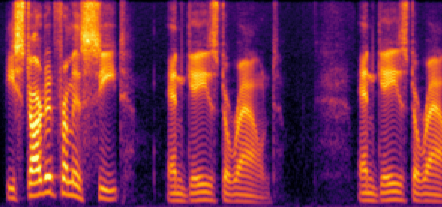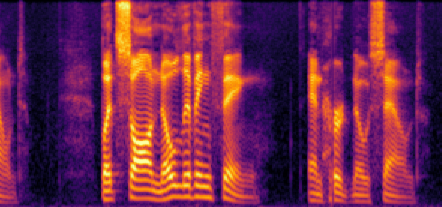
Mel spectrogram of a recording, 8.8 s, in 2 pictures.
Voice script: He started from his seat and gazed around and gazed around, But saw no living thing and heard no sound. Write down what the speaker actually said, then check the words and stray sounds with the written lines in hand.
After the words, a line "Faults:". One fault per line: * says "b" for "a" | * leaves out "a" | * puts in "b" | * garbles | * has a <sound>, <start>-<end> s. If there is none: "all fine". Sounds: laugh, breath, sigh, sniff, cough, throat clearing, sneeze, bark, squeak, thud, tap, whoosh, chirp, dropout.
He started from his seat and gazed around and gazed around, But saw no living thing and heard no sound.
Faults:
* has a dropout, 7.7-7.8 s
